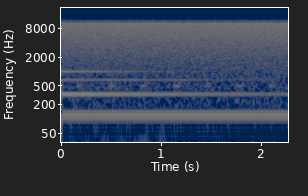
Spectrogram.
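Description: Acoustic guitar chord left ringing and slowly fading, a few steady notes sustaining with no new strum.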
